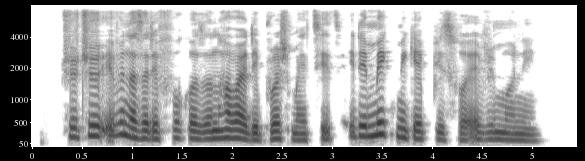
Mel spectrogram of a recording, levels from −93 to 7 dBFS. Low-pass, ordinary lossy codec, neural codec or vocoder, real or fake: 7.2 kHz; none; none; real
